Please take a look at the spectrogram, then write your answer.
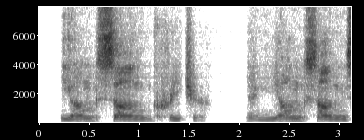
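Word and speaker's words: Gyeongseong: but it's uh it's a korean-made show called youngsung creature and youngsung is spelled with a G it's like G yeu if you search G ye you'll probably find it on Netflix but it's it's pronounced youngsong creature and it is just a really good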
